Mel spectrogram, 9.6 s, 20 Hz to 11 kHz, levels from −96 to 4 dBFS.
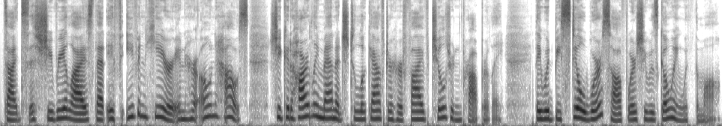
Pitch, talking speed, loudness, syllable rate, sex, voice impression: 215 Hz, 225 wpm, -19 LUFS, 5.9 syllables/s, female, very feminine, young, very thin, very tensed, slightly powerful, very bright, hard, very clear, very fluent, cute, slightly intellectual, slightly refreshing, sincere, calm, friendly, reassuring, unique, elegant, slightly wild, slightly sweet, lively, strict, intense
